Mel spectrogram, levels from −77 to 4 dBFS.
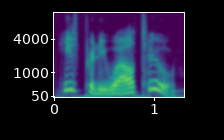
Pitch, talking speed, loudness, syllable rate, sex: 220 Hz, 185 wpm, -15 LUFS, 4.1 syllables/s, female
